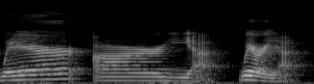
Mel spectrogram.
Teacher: i'm taking just the r sound and i'm reducing this to ya which is a very common reduction and i'm just combining these as one word where are ya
